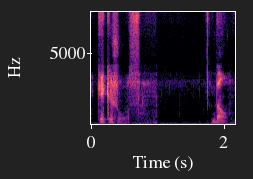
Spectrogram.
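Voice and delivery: usual speaking voice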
